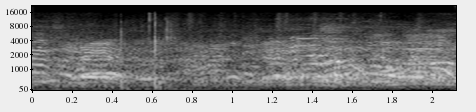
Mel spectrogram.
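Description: Several voices talking and calling out at once, overlapping chatter.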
